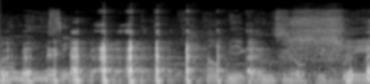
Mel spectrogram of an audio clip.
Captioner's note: laughing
